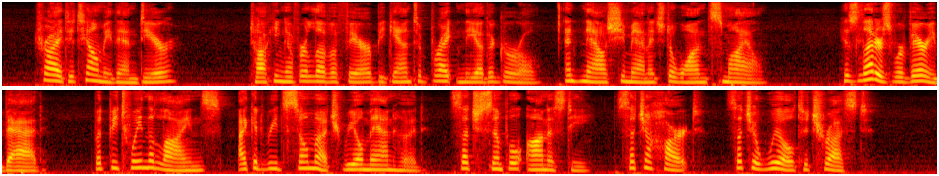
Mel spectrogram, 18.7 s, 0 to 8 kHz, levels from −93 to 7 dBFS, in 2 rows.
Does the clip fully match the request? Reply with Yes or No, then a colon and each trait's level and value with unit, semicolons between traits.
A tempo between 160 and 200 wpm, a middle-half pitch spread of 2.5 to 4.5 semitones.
Yes: average, 165 wpm; average, 4.1 semitones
